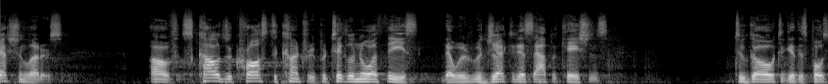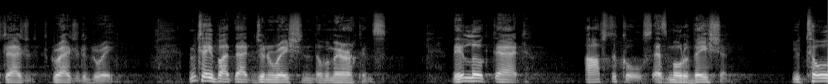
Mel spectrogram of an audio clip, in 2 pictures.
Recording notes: Comes live from the 2022 Career Education Convention. Comes live from the 2022 Career Education Convention.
